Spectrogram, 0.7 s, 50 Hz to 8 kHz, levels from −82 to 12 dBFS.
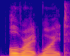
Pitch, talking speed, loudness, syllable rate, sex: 190 Hz, 255 wpm, -15 LUFS, 7.7 syllables/s, female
